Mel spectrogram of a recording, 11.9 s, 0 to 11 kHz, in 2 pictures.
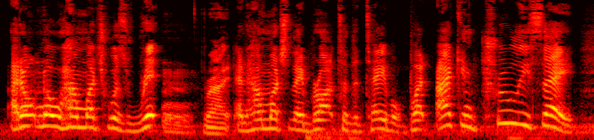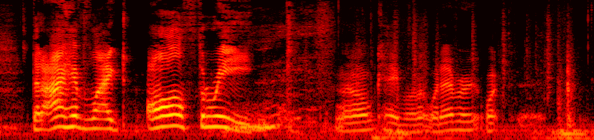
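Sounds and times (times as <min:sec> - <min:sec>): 
speech: 0:00.1 - 0:11.7
dog grumbling: 0:08.4 - 0:09.3.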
